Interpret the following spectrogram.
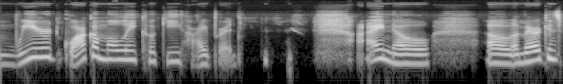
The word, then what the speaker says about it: guacamole: get that's it but this one we do round our lips gua guacamole they don't taste like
